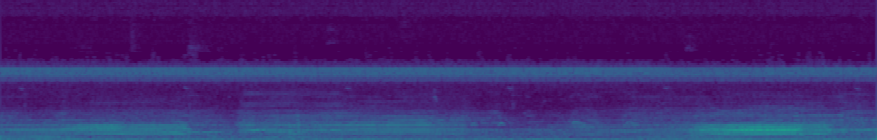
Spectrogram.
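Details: Grazing cattle on an open range pasture mooing to each other; three long harmonic moos spaced a few seconds apart, each swelling then fading, over a low continuous rumble and faint high hiss.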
